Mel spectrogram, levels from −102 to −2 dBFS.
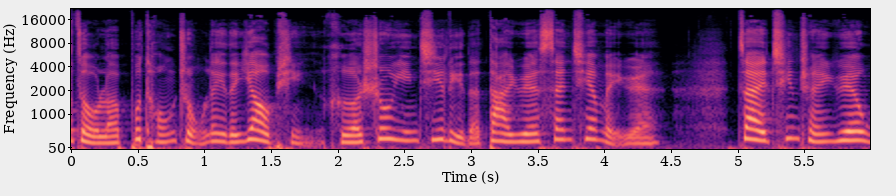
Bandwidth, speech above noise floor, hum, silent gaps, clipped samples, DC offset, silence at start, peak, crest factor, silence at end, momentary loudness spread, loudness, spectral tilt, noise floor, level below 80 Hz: over 20 kHz; 26 dB; none; none; under 0.1%; under 0.1%; 0 s; -6 dBFS; 20 dB; 0 s; 9 LU; -26 LUFS; -4 dB/octave; -51 dBFS; -40 dBFS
